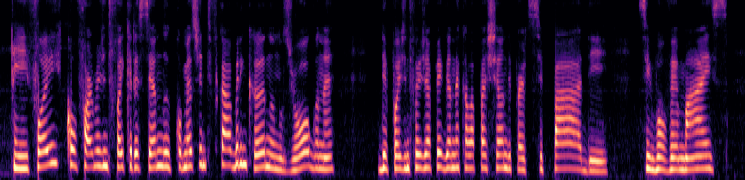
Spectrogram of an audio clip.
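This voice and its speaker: A woman with an unremarkable speaking voice talks at a fairly quick pace, her pitch fairly high and her intonation fairly even, in a dry, close sound with no echo over a quiet background. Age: 30s. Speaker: club supporter. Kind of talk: documentary interview.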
